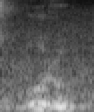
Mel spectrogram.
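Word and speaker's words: Bauru: The proper pronunciation is Buru.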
